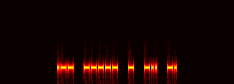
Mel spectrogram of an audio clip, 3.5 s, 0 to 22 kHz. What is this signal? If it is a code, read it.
Morse code, heard as a keyed tone, about 47 wpm, spaced as for 33 wpm, 700 Hz. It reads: W0TDN
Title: USA Call Signs - 5 Characters - 2x Character Spacing - 45wpm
